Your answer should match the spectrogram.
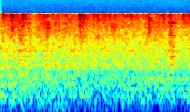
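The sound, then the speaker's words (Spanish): Heavy rain pours down in a dense, steady hiss of countless drops hitting a surface, loud and continuous with no voices. “Y junto contigo yo estoy ubicándome también, estoy observando las gotas de lluvia”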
